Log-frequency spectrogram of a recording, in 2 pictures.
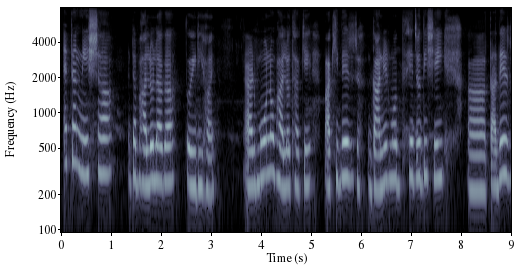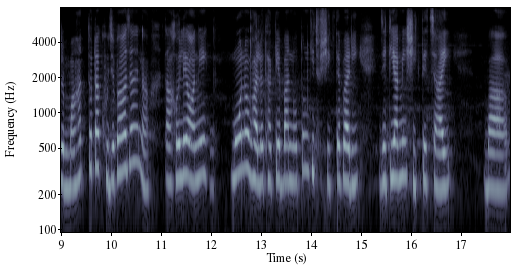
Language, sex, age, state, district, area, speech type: Bengali, female, 18-30, West Bengal, Birbhum, urban, spontaneous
